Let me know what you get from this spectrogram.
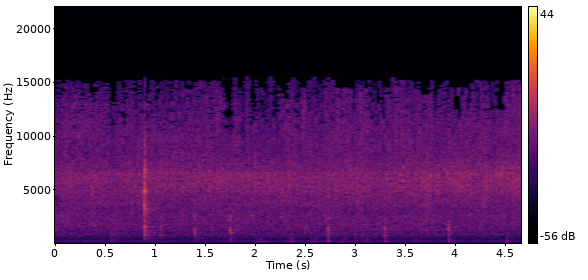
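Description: Minced garlic frying in butter in a pan: a steady sizzle with irregular sharp pops and crackles, the loudest about a second in, as it cooks toward golden brown. A faint steady low hum runs underneath.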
